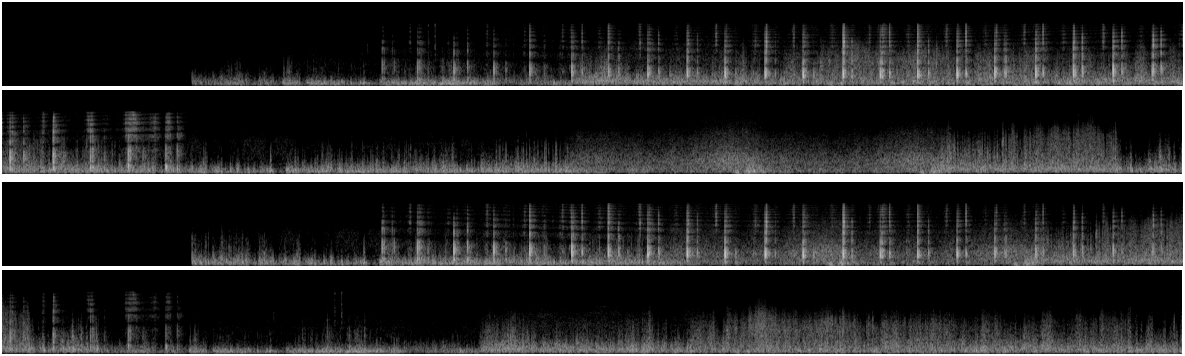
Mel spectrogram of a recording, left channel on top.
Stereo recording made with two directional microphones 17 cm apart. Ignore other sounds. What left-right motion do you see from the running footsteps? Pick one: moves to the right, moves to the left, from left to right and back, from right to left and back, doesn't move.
moves to the left.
